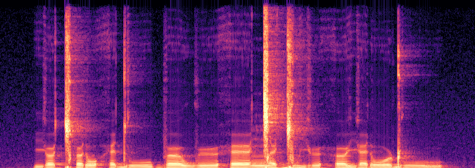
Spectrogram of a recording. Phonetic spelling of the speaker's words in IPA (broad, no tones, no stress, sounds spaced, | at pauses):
j œ ǀʰ œ ɾ o h ɛ d uː b œː w ʏː h ɛː ŋ͡ǀ ɛ ɡ͡ǀ u j ʏː h œ j ɛ ɾ oː ɖ uː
